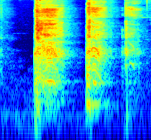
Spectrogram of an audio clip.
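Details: Two harsh, forceful coughs and a weaker third from an adult acting a comedy sketch, playing someone with a cough, hoarse voice, headache and difficulty breathing.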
